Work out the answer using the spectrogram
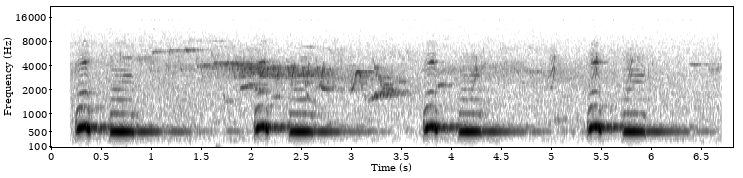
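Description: Common cuckoo giving its familiar two-note 'cu-coo', the second note lower, four times at an even pace of about one every second and a half; faint higher chirps behind.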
